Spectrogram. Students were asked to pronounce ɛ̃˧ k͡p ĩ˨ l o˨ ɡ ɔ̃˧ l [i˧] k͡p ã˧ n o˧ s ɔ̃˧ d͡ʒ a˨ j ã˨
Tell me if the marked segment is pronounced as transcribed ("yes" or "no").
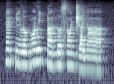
yes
